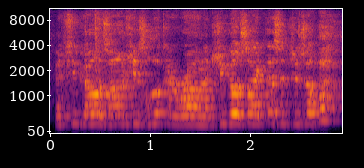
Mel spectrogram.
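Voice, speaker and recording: An older man, a grandfather, telling his grandchildren an animated story with dramatic sound effects. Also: very high voice, quick pace, distant mic. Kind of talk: family storytelling. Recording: echoey room, off-mic.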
